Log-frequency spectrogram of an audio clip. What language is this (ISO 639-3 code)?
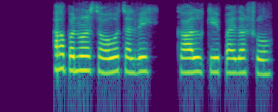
pus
